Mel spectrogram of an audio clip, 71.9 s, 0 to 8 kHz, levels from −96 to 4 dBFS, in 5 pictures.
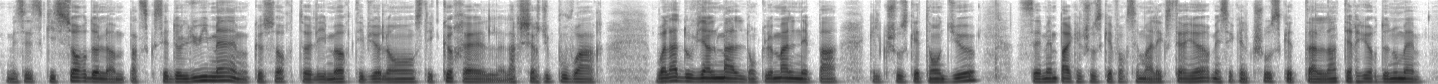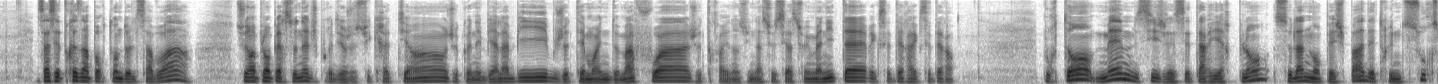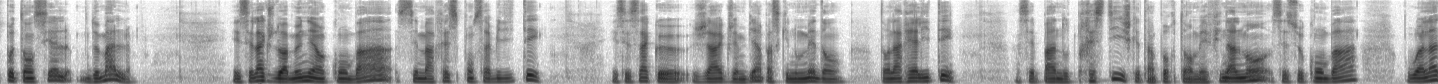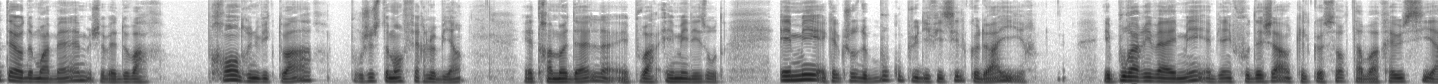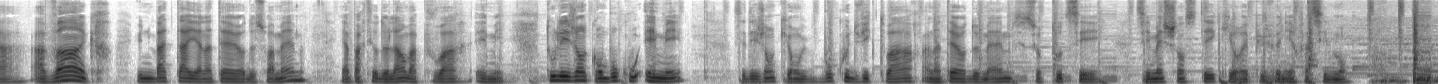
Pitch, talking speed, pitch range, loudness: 105 Hz, 210 wpm, 100-120 Hz, -19 LUFS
